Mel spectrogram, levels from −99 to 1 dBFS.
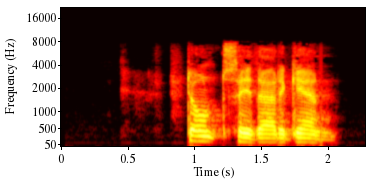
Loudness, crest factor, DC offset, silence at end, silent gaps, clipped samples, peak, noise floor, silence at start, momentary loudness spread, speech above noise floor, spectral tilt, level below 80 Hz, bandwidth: -16 LUFS; 16 dB; under 0.1%; 0.25 s; none; under 0.1%; -2 dBFS; -59 dBFS; 0.95 s; 5 LU; 43 dB; -3.5 dB/octave; -60 dBFS; 8.2 kHz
